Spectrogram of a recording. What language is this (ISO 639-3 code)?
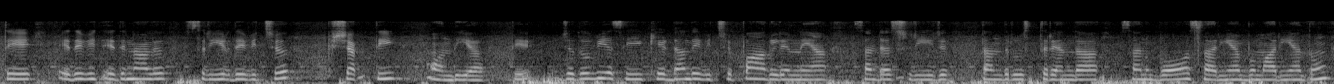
pan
